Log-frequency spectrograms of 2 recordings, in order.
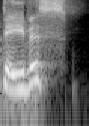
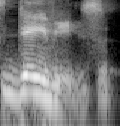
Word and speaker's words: Davies: pronounce alfonso davies okay it's not davis it's davies all right uh all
